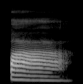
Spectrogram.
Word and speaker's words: ป่า: Remember, Thai contrasts between a hard B, an unaspirated P, and an aspirated P. This example uses an unaspirated P sound like the P in spin.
